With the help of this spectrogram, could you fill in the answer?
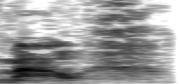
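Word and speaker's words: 猫: So what can I use to signify the pronunciation of Mao? I usually think of Mao Zedong.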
